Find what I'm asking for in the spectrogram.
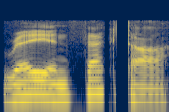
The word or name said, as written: re infecta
